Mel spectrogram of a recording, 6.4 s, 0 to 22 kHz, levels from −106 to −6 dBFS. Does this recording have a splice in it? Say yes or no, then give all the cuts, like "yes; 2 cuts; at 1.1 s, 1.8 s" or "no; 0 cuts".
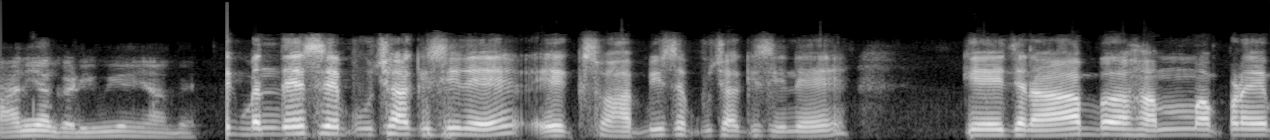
yes; 1 cut; at 1.2 s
